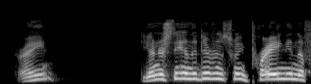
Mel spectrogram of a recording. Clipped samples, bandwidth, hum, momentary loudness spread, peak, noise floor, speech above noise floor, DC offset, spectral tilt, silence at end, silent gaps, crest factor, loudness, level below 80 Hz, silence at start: under 0.1%; 8.4 kHz; none; 10 LU; 0 dBFS; -83 dBFS; 69 dB; under 0.1%; -5.5 dB/octave; 0.05 s; none; 16 dB; -15 LUFS; -76 dBFS; 0.2 s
